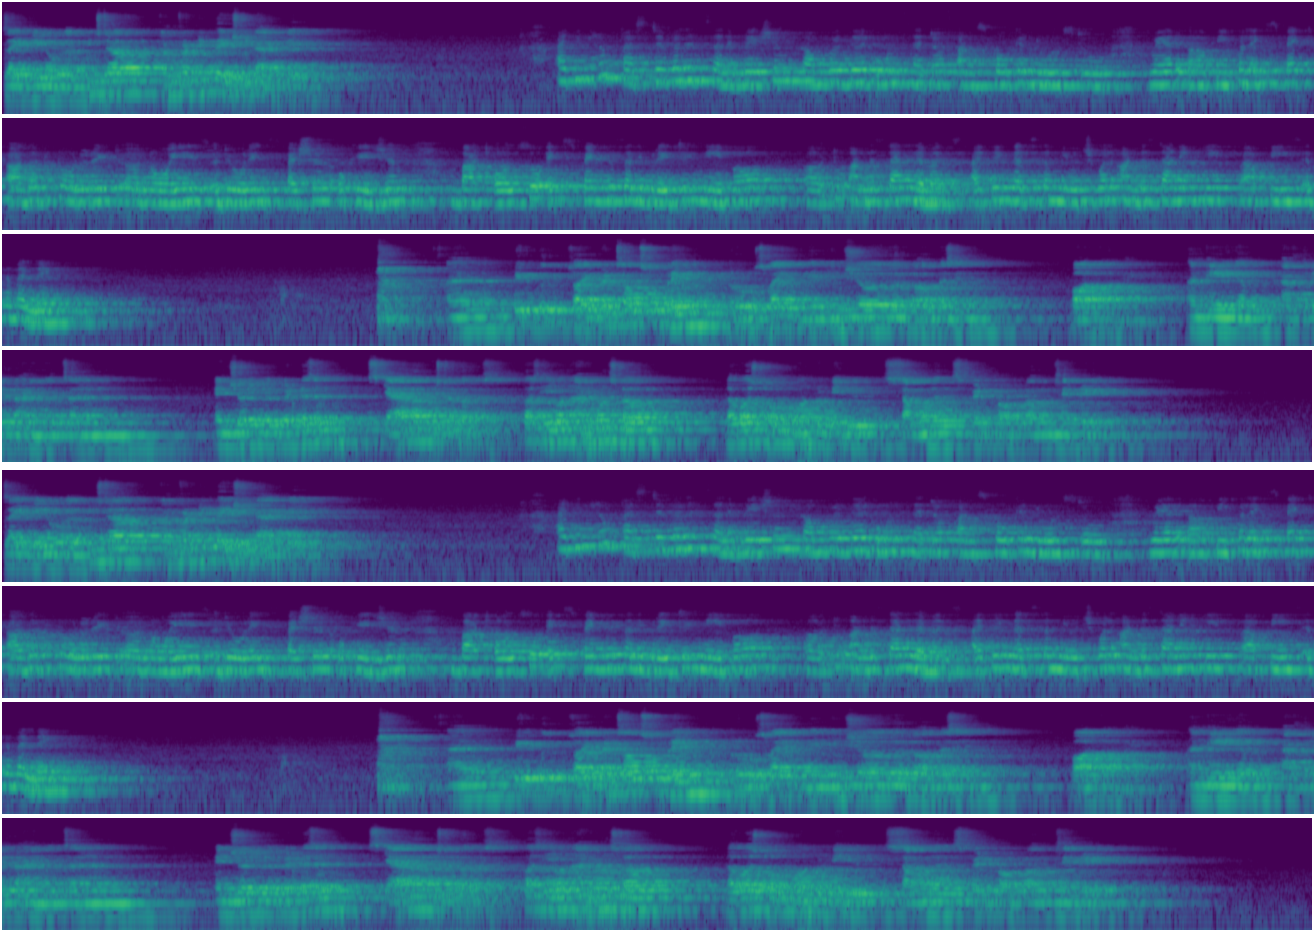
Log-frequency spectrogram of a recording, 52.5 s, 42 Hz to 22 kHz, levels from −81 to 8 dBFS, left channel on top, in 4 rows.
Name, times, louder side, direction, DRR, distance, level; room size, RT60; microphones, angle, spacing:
voice 1, 0.0-1.3 1.6-3.0 30.0-30.2 30.7-35.9 36.9-37.6 38.1-38.7 39.0-40.5 41.5-42.7 43.0-44.3 44.6-45.8 46.6-50.3, left 1 dB, 80° left, -12 dB, 2.7 m, -27 dB
voice 2, 5.3-20.7 21.1-26.8, equal, 15° left, 0 dB, 1.0 m, -28 dB
14.0 x 5.7 x 4.8 m, 2.5 s
head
